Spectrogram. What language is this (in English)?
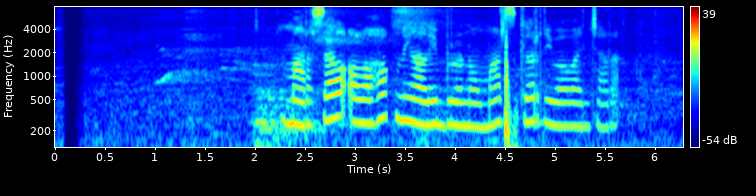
Sundanese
